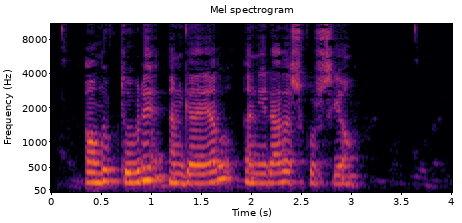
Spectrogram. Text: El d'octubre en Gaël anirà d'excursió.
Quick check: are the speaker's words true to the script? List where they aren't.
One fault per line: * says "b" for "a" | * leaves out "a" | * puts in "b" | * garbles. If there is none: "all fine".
all fine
